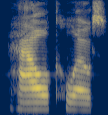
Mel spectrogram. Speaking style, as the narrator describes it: He sighs

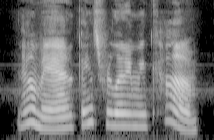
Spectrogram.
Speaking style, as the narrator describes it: Droid manages

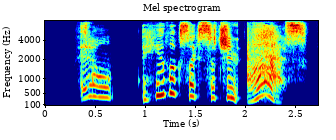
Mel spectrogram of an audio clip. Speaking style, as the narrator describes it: she hisses in Lydia's ear

